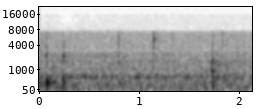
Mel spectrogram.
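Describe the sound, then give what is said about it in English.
Computer mouse clicks, faint and sparse: a few sharp little ticks, two close together at the start and another later, over quiet background hiss with no talk. “Yeah, I gotta click on his filmography.”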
